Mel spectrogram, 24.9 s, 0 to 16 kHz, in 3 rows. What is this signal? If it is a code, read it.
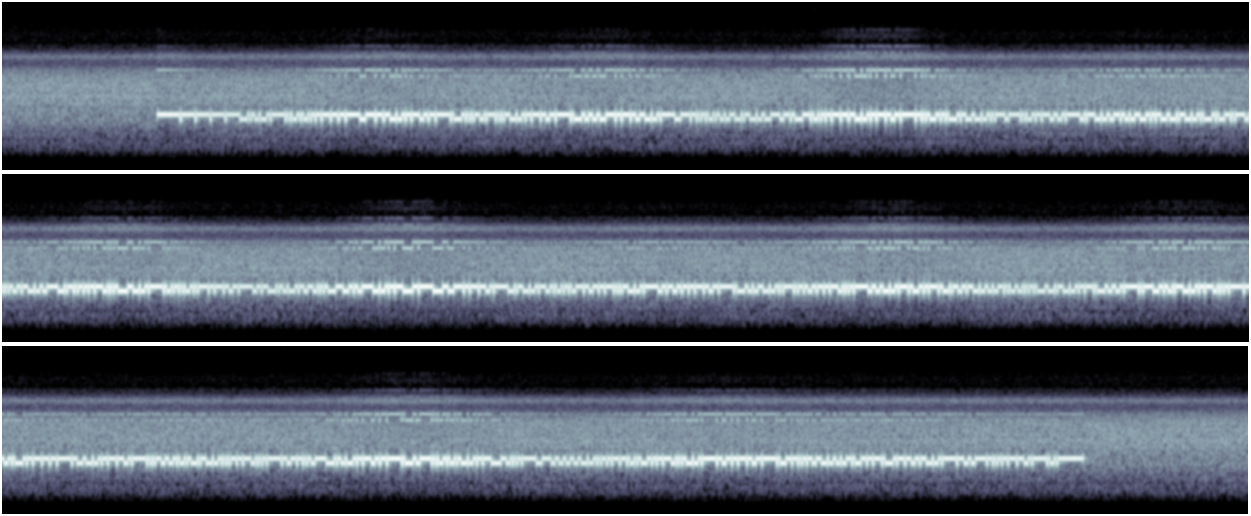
RTTY (75 baud, 170 Hz shift), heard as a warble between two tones, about 1220 Hz centre, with fading. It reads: SD1MQ 0EYGY 2EIM2 MJDLH MCOD1 2JNEA XVS8G CLNAH EZXRP VHF45 DSX2P WRONV 5TM7H UDBW6 PP2EL XFP4I KNKHP LSREH 38XNG 4UE1A 7YIDH Y4WJV 0EVSD 54MII FQDN4 W2ZJW LZ310 UVJ7D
